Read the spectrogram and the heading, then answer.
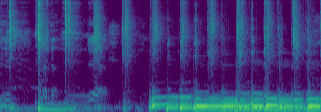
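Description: An audience claps together in a steady, even rhythm, sharp bursts about twice a second, growing louder as a sustained tonal backing comes in partway through.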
